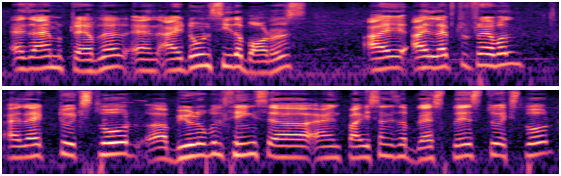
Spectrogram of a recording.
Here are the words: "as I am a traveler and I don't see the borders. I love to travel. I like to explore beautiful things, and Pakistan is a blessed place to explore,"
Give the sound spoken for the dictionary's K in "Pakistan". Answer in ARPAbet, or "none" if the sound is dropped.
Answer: none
